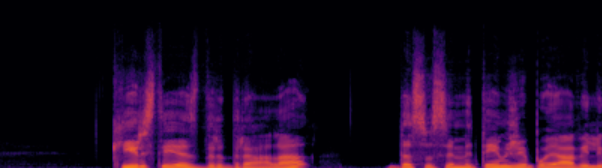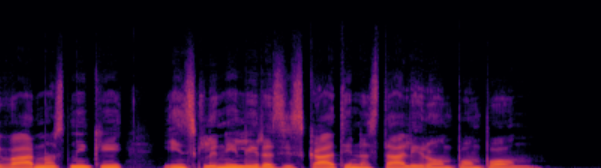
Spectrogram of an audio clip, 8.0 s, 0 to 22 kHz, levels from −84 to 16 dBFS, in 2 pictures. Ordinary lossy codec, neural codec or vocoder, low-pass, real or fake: none; codec, 44.1 kHz, 7.8 kbps, Pupu-Codec; 19.8 kHz; fake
